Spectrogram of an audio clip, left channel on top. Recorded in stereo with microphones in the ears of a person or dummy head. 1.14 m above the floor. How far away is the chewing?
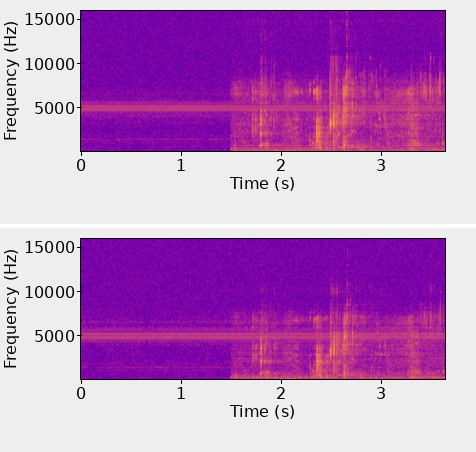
About 3 m.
